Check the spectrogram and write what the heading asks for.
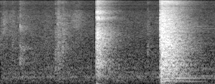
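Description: Two sudden knocks about half a second apart, the second louder, like a bump or thud close to the microphone.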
